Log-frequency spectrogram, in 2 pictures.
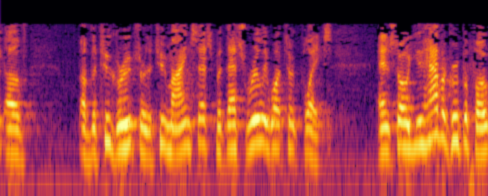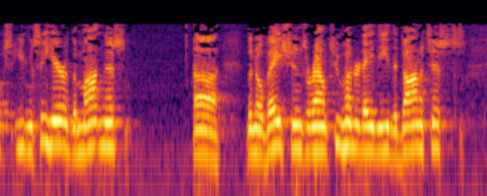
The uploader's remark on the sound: Ketha Heights Baptist Church ~ Live Broadcast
